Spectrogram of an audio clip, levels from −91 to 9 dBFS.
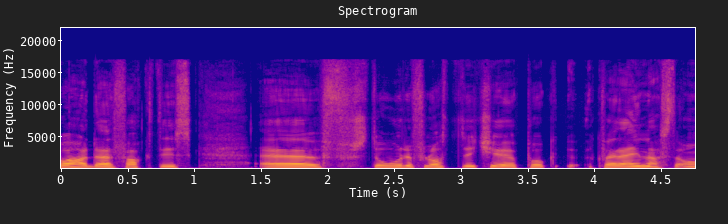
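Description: No technical faults audible anywhere in the recording; nothing to flag.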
